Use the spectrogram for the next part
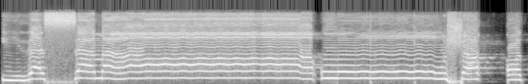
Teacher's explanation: Harus ada S-nya, harus ada desisnya.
